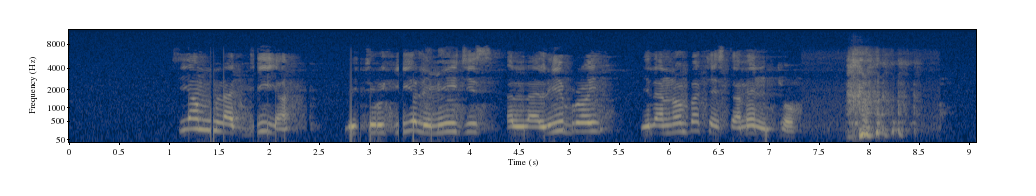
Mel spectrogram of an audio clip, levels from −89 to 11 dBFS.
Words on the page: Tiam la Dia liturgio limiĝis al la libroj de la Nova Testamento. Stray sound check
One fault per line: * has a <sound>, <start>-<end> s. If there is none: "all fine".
* has a laugh, 7.8-8.5 s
